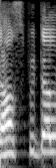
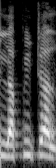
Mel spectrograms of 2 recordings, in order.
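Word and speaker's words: L'Hôpital: এল হসপিটাল rule বা লাফিটাল rule actually লাপিটাল রুলঅপস্ট্রফির পরে এইচ থাকা মানে সেটা উচ্চারণ হয় না।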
